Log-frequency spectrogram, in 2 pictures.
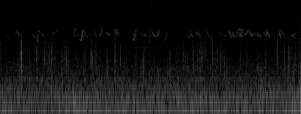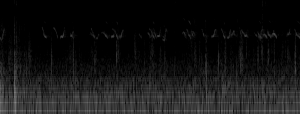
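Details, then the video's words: Chicks chirping in a group, rapid high-pitched peeps tumbling over one another almost without pause, set against constant low-frequency rumble and occasional clicks. "Baby "Chicks Chirping" Sound"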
